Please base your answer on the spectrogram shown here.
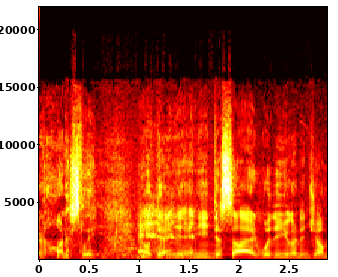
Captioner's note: audience laughing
